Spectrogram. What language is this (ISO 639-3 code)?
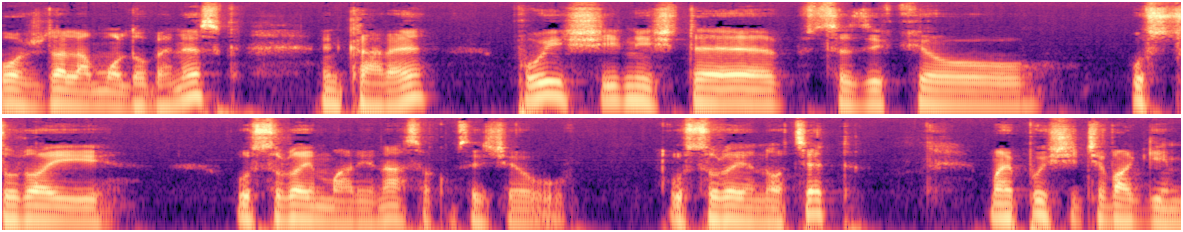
ron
